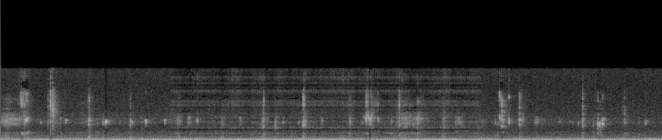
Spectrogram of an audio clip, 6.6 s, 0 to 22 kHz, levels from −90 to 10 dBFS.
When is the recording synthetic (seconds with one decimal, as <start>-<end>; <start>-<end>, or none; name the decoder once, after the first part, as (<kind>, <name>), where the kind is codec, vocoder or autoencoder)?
1.7-4.8 (codec, HILCodec)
